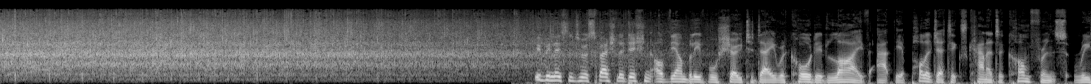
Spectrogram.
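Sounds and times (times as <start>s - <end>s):
audience applause: 0.0s - 8.1s
speech: 5.3s - 10.9s.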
